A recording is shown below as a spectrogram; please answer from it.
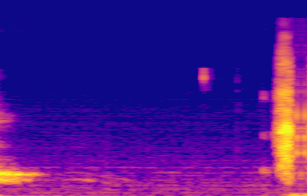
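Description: The tail of a man's spoken word fades out, then a pause of near silence broken only by one faint, short click about a second and a half in.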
